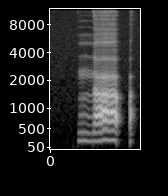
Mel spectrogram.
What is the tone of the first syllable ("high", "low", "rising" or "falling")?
falling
